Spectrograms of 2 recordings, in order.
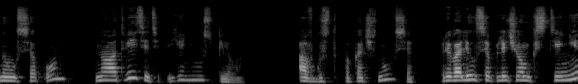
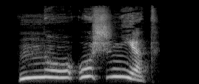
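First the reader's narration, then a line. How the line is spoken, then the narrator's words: Loud and angry. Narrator (Russian): сказала громко и зло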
